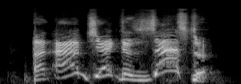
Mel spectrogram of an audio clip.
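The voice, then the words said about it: Imitates another person's voice, poorly. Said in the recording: “In Stephen A. Smith voice ... Not my best Stephen A. Smith impersonation ... It was not great. ... It was not very good.”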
